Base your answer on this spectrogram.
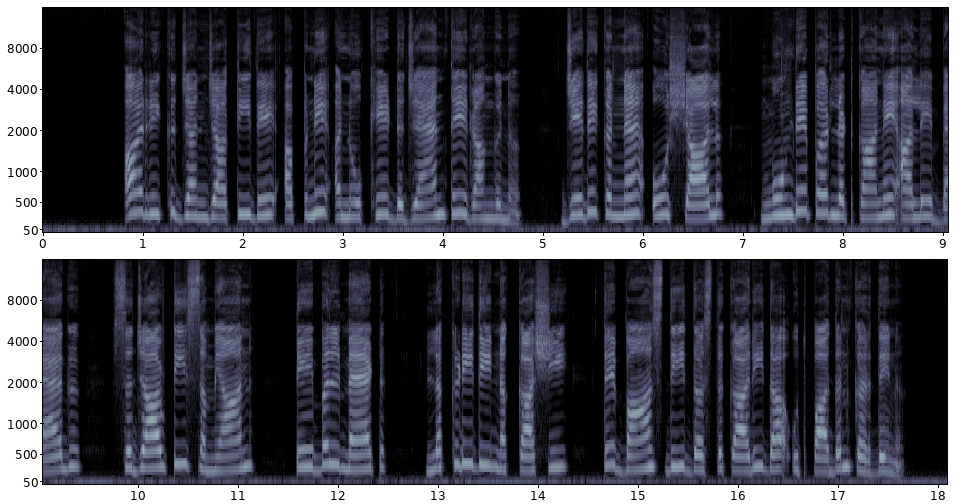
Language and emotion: Dogri, neutral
